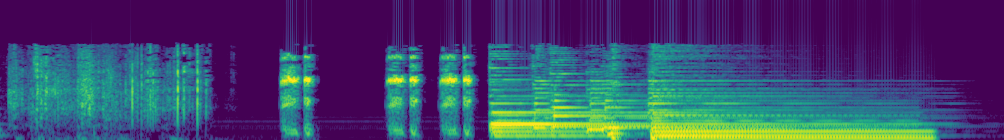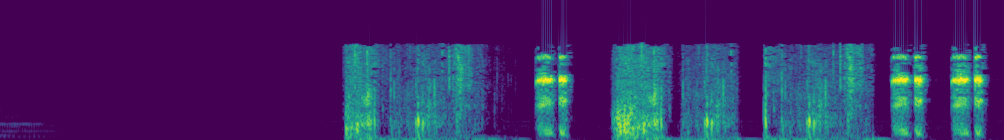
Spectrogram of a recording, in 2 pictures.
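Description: A frog croaks in short, rasping bursts, then lets out one long, deep, drawn-out croak. After a few seconds of silence, rapid, clicking croaks resume, loud.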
